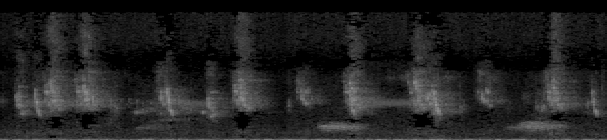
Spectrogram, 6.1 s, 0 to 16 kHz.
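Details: Azure-winged magpie recorded with a Sony A9 and 200-600mm lens: a steady series of sharp, scratchy chirps repeated roughly every half second, mixed with softer rasping notes, over low outdoor rumble.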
